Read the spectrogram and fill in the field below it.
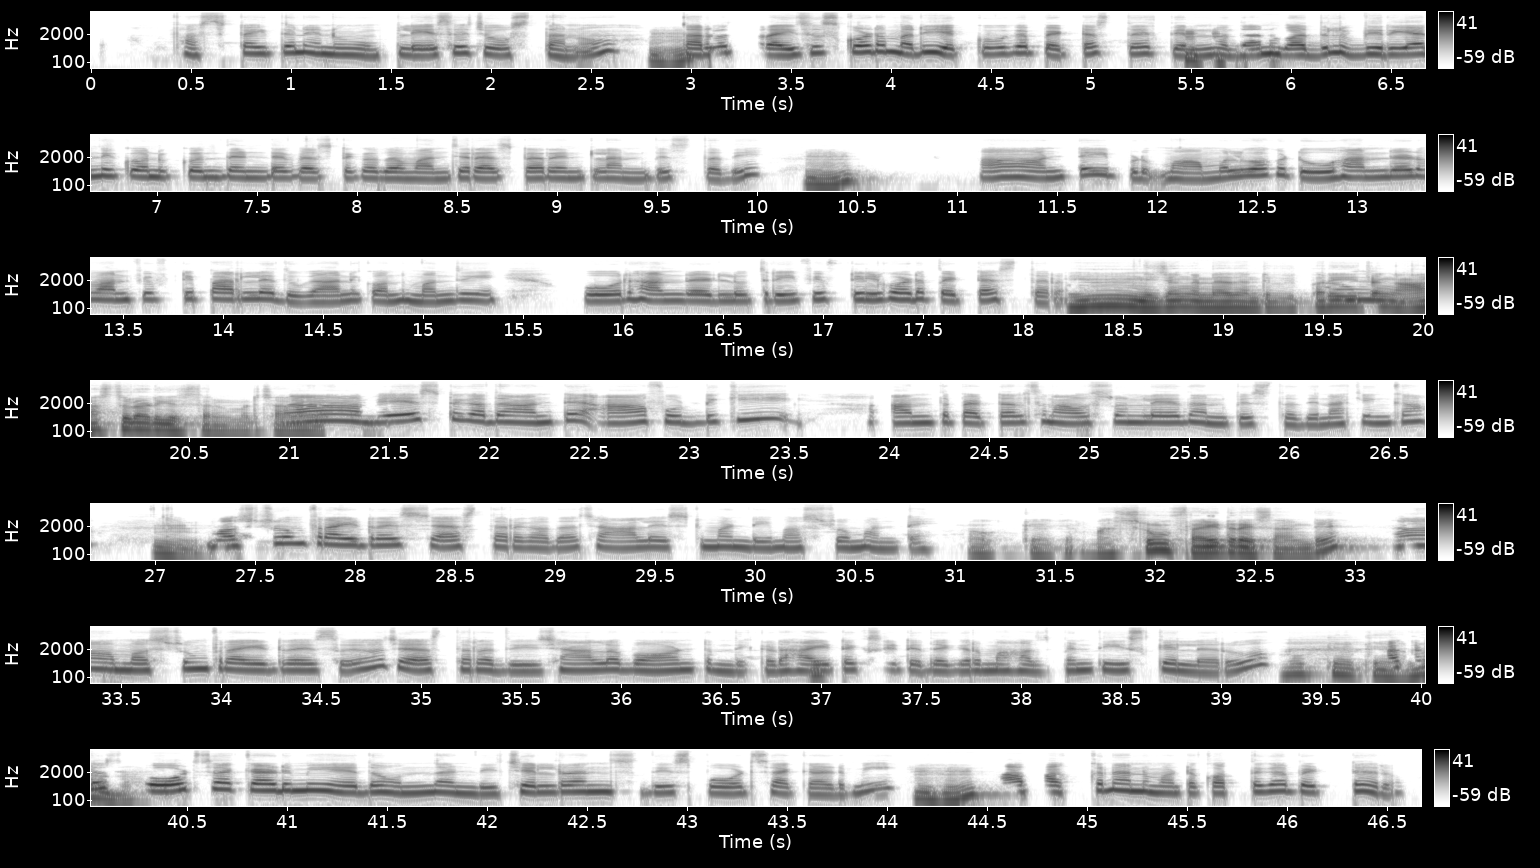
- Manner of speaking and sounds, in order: other background noise; in English: "ఫస్ట్"; in English: "ప్రైసెస్"; giggle; in English: "బెస్ట్"; tapping; in English: "రెస్టారెంట్‌లో"; in English: "టూ హండ్రెడ్ వన్ ఫిఫ్టీ"; in English: "వేస్ట్"; in English: "ఫుడ్‌కి"; in English: "మష్రూమ్ ఫ్రైడ్ రైస్"; in English: "మష్రూమ్"; in English: "ముష్రూమ్ ఫ్రైడ్"; in English: "మష్రూమ్ ఫ్రైడ్ రైస్"; in English: "హస్బెండ్"; in English: "స్పోర్ట్స్ అకాడమీ"; in English: "చిల్డ్రన్స్‌ది స్పోర్ట్స్ అకాడమీ"
- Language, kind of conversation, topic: Telugu, podcast, వీధి ఆహారం తిన్న మీ మొదటి అనుభవం ఏది?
